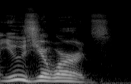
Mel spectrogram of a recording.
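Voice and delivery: playful, joking yell, acted out. At a hockey game as players start fighting, retelling a joking yell. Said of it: "I just jokingly yelled out".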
